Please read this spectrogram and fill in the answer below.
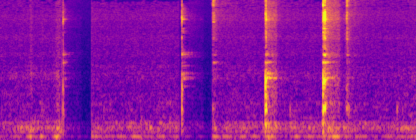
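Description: A hobby knife's metal tip tapping and scraping on a drop of water frozen solid on a Peltier module's ceramic plate: a handful of light, sharp clicks spread over a few seconds, over a faint steady hum.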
